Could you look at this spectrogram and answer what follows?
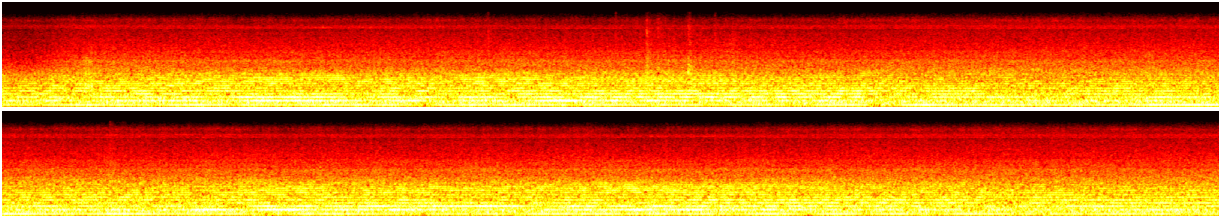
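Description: Beechcraft propeller aircraft climbing in a flight video game, a constant droning engine hum with steady tonal layers, unbroken and even throughout with no talking.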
